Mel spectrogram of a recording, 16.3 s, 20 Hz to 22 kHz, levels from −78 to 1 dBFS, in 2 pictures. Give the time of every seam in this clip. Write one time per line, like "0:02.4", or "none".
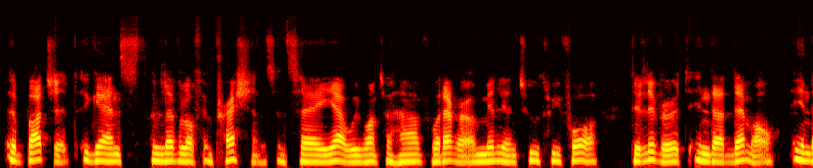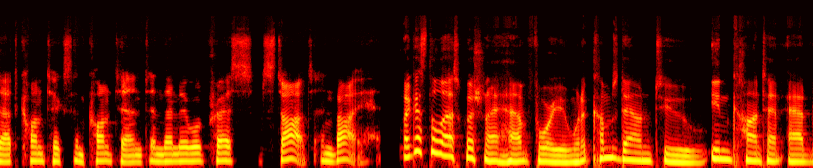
0:11.9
